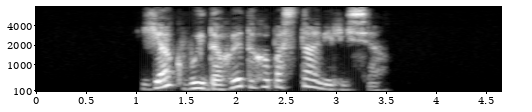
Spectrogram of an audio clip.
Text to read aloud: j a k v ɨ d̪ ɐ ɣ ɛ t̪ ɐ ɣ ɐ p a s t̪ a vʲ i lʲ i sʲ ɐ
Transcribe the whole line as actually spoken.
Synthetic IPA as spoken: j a k v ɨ d̪ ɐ ɣ ɛ t̪ ɐ ɣ ɐ p a s t̪ a vʲ i lʲ i sʲ ɐ

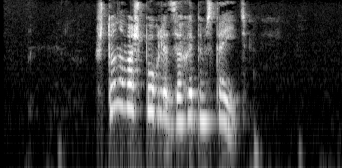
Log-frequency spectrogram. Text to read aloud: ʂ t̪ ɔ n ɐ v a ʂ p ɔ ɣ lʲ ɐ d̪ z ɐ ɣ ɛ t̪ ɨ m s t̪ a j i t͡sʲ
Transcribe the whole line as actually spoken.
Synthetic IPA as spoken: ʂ t̪ ɔ n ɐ v a ʂ p ɔ ɣ lʲ ɐ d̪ z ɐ ɣ ɛ t̪ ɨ m s t̪ a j i t͡sʲ

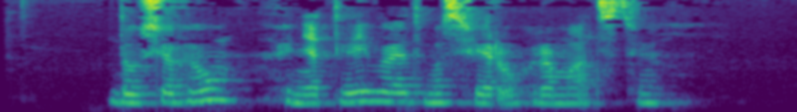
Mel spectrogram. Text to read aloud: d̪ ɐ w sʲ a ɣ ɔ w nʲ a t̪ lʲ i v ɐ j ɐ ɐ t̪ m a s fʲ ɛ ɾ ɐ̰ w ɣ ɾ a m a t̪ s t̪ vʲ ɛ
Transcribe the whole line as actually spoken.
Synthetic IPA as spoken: d̪ ɐ w sʲ a ɣ ɔ ɣ nʲ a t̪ lʲ i v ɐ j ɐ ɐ t̪ m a s fʲ ɛ ɾ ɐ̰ w ɣ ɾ a m a t̪ s t̪ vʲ ɛ

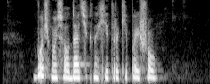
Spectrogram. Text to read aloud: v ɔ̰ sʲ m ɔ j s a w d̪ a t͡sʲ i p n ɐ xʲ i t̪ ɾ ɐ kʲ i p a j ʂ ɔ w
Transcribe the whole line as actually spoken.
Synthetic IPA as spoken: v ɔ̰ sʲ m ɔ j s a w d̪ a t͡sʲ i k n ɐ xʲ i t̪ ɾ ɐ kʲ i p a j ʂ ɔ w

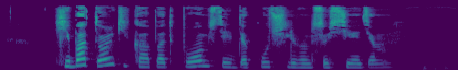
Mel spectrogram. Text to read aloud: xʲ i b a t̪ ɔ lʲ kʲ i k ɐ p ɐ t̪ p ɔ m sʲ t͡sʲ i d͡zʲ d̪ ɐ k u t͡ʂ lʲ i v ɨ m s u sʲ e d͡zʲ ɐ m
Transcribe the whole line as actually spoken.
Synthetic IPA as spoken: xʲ i b a t̪ ɔ lʲ kʲ i k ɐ p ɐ t̪ p ɔ m sʲ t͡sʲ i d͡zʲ d̪ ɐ k u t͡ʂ lʲ i v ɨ m s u sʲ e d͡zʲ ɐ m

